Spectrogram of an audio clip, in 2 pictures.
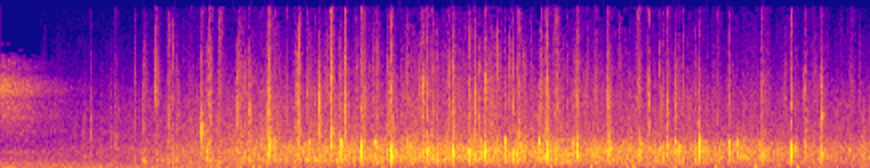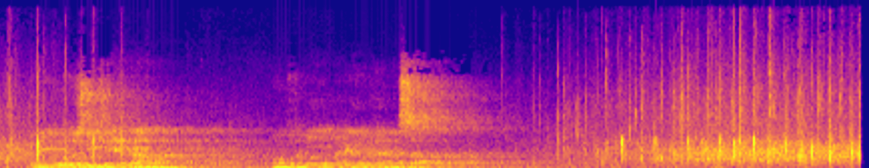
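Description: A large crowd claps and cheers in an open stadium.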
